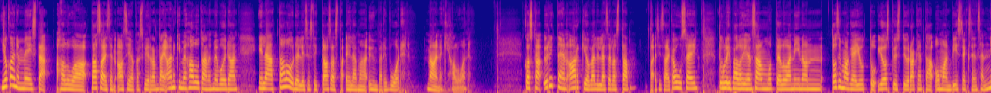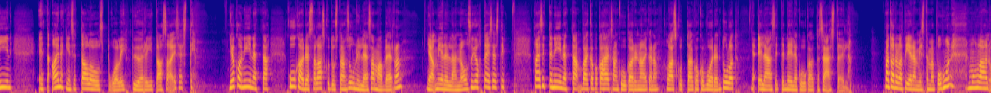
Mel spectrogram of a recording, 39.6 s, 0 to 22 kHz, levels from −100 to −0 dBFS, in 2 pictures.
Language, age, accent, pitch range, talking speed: Finnish, 20-39, native, 180-230 Hz, 135 wpm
